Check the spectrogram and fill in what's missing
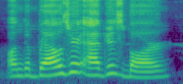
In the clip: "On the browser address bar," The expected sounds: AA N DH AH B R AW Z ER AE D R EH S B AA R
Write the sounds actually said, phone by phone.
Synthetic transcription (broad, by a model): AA N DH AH B R AW Z ER AE D R EH S B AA R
